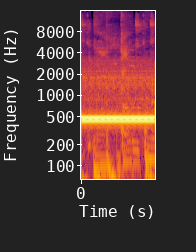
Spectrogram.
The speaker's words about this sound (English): And finally, it's time to get a hold of Mr. Saint Nick again. Let's just, He has a very long number. It's ringing.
